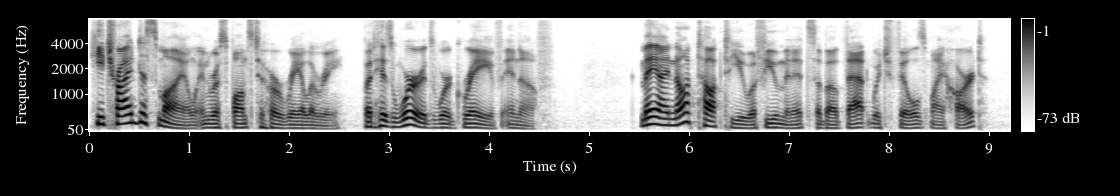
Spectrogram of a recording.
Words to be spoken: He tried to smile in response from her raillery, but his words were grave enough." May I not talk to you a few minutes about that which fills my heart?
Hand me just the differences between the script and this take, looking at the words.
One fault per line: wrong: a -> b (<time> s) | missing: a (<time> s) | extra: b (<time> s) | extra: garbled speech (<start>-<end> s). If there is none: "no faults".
wrong: from -> to (1.7 s)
